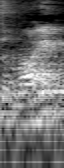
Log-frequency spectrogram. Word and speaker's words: write: रिटन form में है, W यहाँ पे साइलेंट है, इसकी कोई आवाज नहीं है, और जो इस राइट की आवाज शुरू होती है वो र से होती है, इसलिए यहाँ पे इस र का प्रोनाउंस होगा, प्रोनाउंसिएशन इसका यहाँ पे किया जाएगा।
